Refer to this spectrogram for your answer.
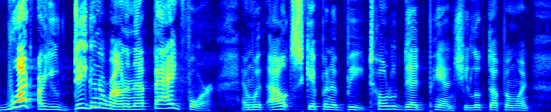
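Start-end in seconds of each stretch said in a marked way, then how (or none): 0.0-2.1 acted-out fed-up, very loud, exasperated blurt. Comic retelling what they finally said to a woman, retelling exasperated question. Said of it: "I just couldn't take it anymore".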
